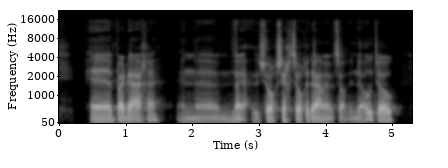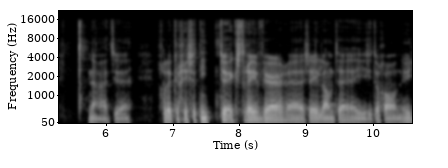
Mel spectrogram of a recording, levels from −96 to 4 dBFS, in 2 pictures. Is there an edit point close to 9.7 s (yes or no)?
no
